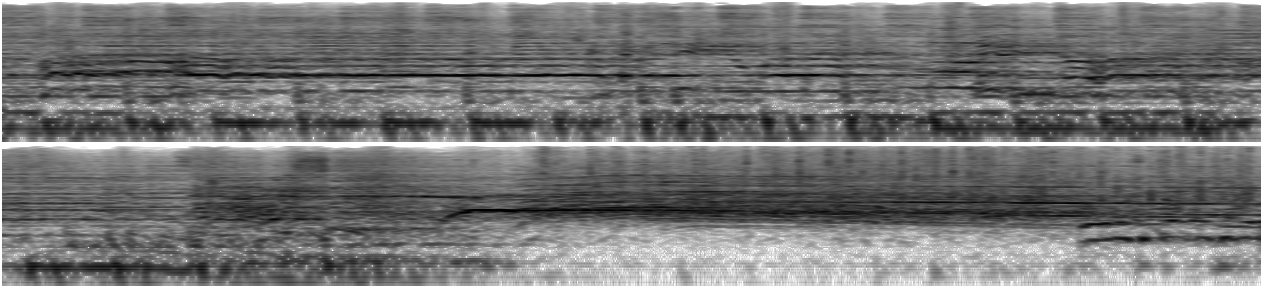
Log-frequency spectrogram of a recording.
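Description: A male singer singing a trot song live into a microphone over loud backing music with a heavy bass beat. About three-quarters of the way through the bass drops out, leaving a long held high note to the end.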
